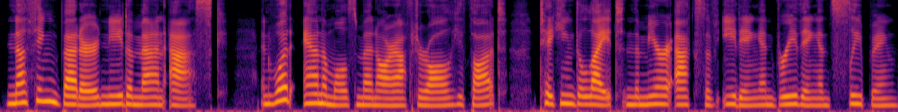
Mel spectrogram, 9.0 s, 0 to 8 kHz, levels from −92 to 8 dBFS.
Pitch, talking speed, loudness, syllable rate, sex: 210 Hz, 180 wpm, -18 LUFS, 4.9 syllables/s, female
